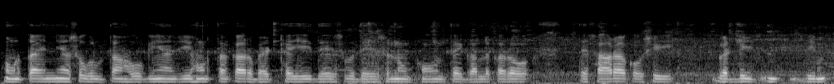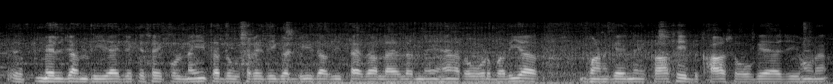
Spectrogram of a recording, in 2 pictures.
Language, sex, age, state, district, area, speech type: Punjabi, male, 60+, Punjab, Mohali, rural, spontaneous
